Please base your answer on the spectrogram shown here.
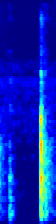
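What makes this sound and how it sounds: An abalone shell, made of calcium carbonate and harder than chalk, is tapped on a desk to show how hard it is. A soft tap is followed by a louder, sharp knock with a brief, dry ring.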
